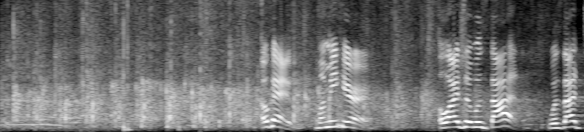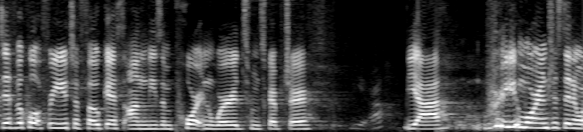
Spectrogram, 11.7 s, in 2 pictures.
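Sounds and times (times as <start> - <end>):
crowd clapping: 0.0 - 6.1
speech: 2.6 - 9.1, 9.9 - 11.6.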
